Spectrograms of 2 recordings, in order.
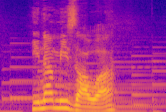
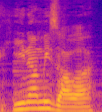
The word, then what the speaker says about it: Hinamizawa: Krueger of cause told me what all the pronunciations are the town is ham maawa right ham maawa the main character is kichi then we have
